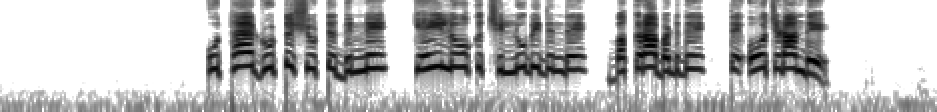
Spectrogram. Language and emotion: Dogri, neutral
